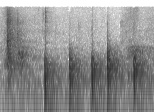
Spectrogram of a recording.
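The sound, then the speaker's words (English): A hotel room door being opened by a man in sunglasses and a towel, heard as a quick series of five or six solid thumps in an uneven rhythm, fairly loud, with no voices. “He opens the door and there are two cameras pointing at him.”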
